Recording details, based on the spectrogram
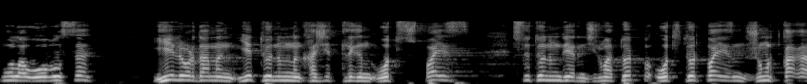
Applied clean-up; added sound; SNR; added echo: classical method Wiener filter.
